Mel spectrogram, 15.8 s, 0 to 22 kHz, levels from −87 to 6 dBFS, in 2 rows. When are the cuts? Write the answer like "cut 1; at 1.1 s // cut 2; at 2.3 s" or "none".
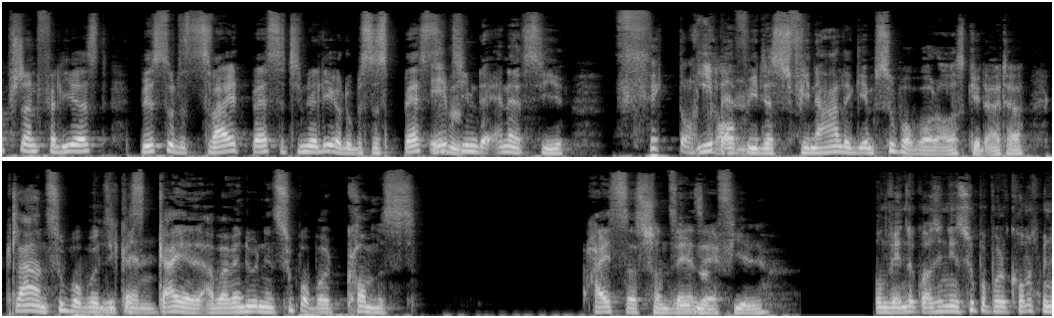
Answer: none

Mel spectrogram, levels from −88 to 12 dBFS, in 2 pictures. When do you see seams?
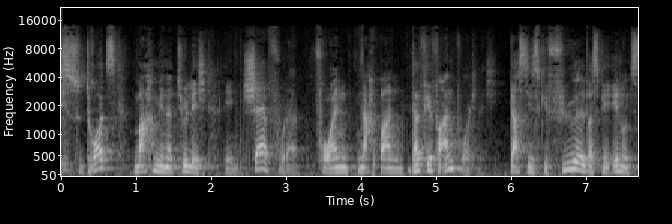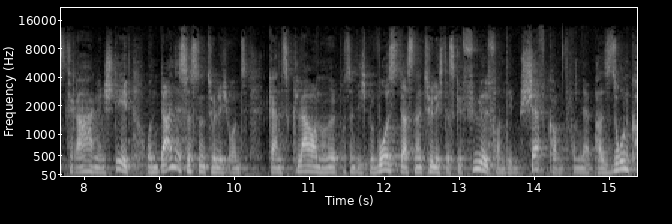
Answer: cut 1; at 4.5 s // cut 2; at 5.9 s

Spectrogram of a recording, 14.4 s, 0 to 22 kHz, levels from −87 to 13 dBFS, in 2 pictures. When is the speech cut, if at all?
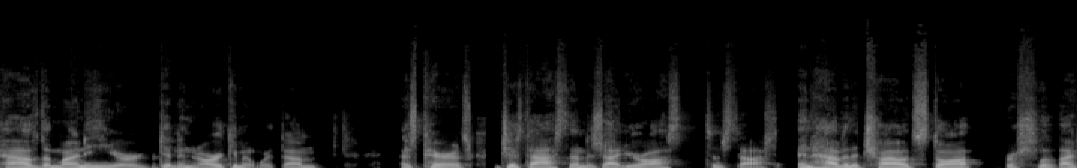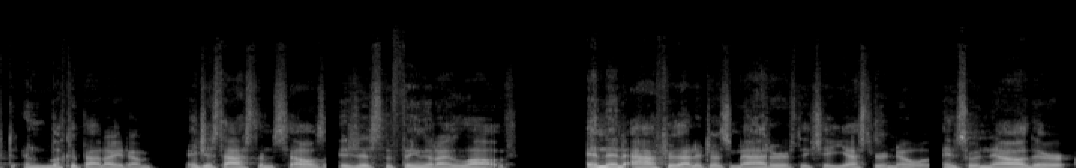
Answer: cut 1; at 3.1 s // cut 2; at 12.0 s // cut 3; at 13.4 s

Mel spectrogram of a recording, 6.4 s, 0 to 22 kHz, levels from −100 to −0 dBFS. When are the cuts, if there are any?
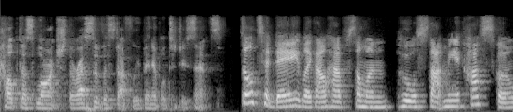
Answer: none

